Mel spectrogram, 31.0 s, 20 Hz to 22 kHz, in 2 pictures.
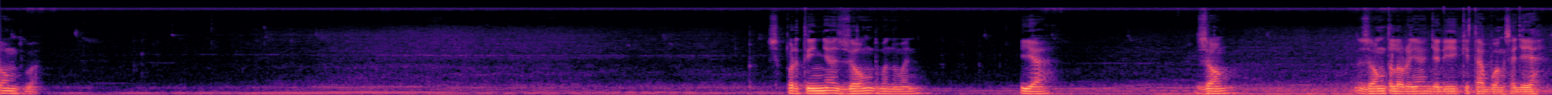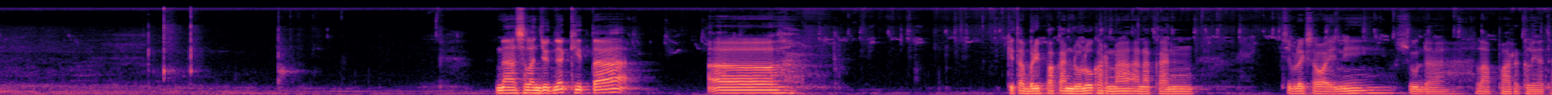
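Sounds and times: low room noise: 0.0 - 31.0
vehicle engine rumbling: 0.0 - 31.0.

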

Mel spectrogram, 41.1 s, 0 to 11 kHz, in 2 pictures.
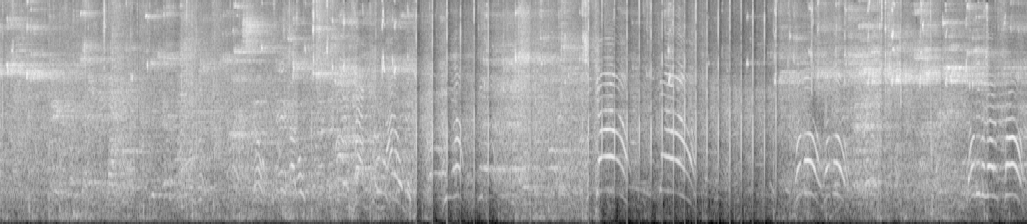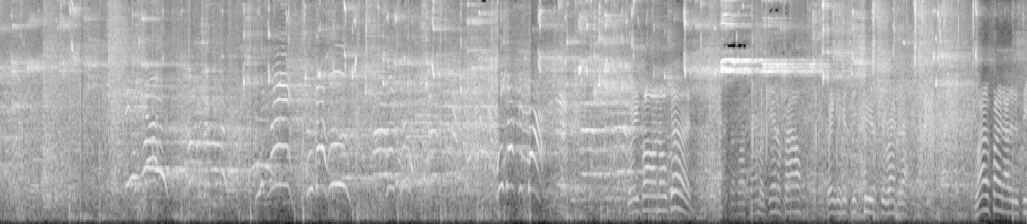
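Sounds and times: basketball bouncing: 0.0 - 1.9, 2.7 - 5.0, 10.5 - 12.0, 17.6 - 19.0, 20.6 - 25.8, 27.6 - 28.7
players' voices: 0.4 - 41.0
shoes squeaking on hardwood: 15.5 - 19.9, 20.8 - 23.6.

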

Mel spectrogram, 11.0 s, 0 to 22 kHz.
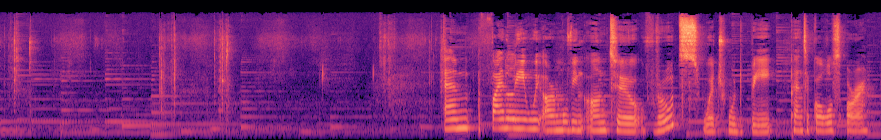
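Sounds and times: cards clicking laid down: 0.0 - 0.5, 1.9 - 3.0
soft instrumental music: 0.0 - 11.0.

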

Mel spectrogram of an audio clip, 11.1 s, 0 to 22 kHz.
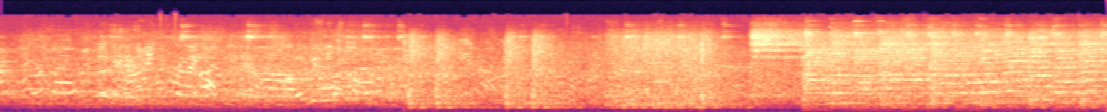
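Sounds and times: people talking: 0.0 - 7.8
drum and percussion strokes: 3.9 - 11.0
string band playing: 4.0 - 11.0.

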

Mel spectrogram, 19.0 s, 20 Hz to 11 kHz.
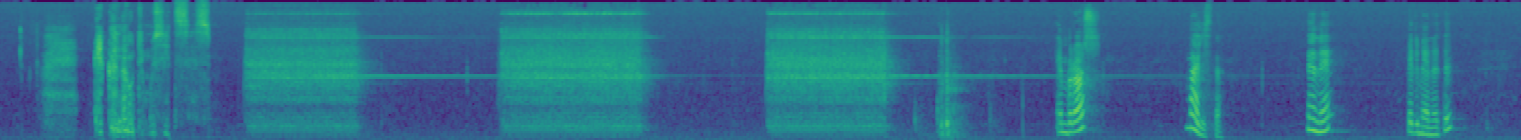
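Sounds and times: telephone bell ringing: 3.0 - 8.6, 9.6 - 14.8.

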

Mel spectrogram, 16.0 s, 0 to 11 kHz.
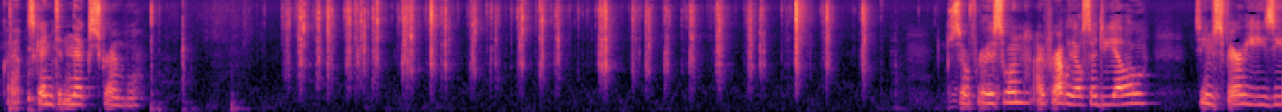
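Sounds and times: plastic puzzle cube clicking: 3.5 - 11.0.

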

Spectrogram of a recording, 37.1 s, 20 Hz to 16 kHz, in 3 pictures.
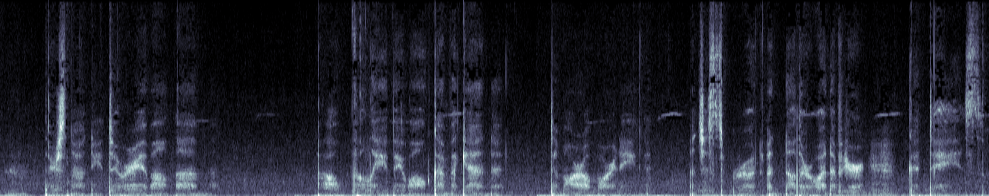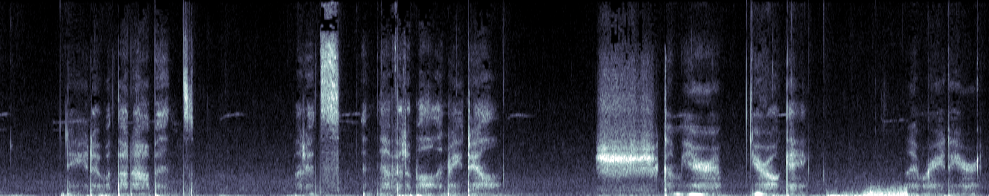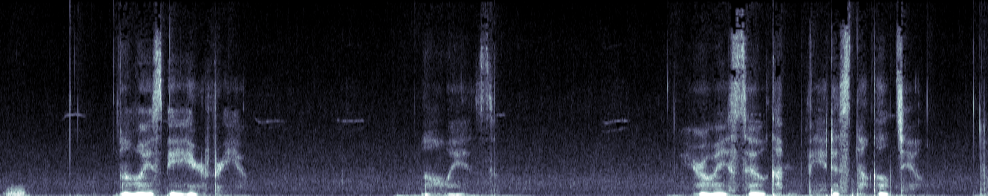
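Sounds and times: woman whispering: 0.1 - 2.8, 4.0 - 12.4, 13.2 - 14.8, 16.0 - 18.7, 19.8 - 22.6, 23.4 - 25.1, 26.2 - 27.9, 30.0 - 31.0, 33.2 - 36.3.

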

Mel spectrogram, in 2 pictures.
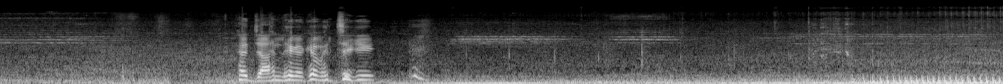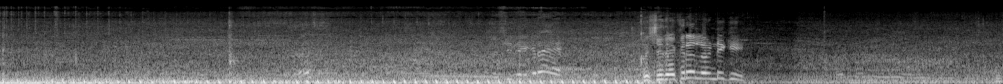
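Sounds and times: motorcycle engine revving: 7.9 - 17.0.

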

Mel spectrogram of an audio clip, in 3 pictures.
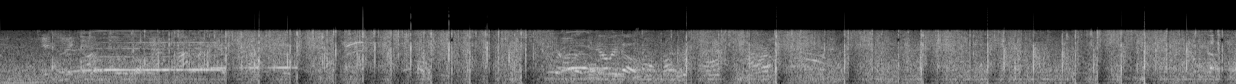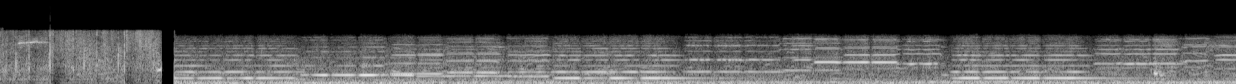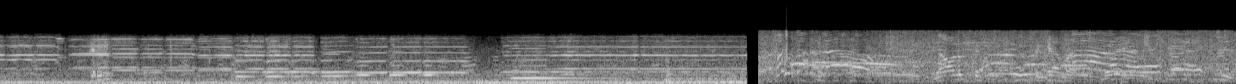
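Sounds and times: street noise: 0.0 - 37.0
voices: 0.4 - 4.3, 5.3 - 8.6, 25.4 - 26.5, 32.4 - 37.0
whip cracking: 2.2 - 5.6, 6.8 - 14.0
solo violin melody: 14.1 - 32.2.

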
